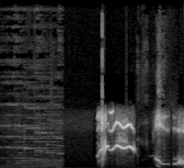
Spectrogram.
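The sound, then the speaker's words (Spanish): An adult speaks briefly, then a child's voice gives two short, high-pitched, squeaky meows, imitating a tiny cat, loudly. “Ahora puedes hacer el ruido de un gato más chiquitito.”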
